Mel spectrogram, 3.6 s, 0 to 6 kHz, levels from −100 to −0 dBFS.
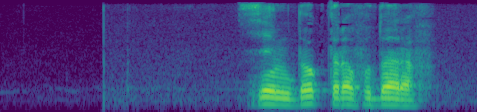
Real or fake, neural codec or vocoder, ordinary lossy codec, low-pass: real; none; AAC, 24 kbps; 5.4 kHz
